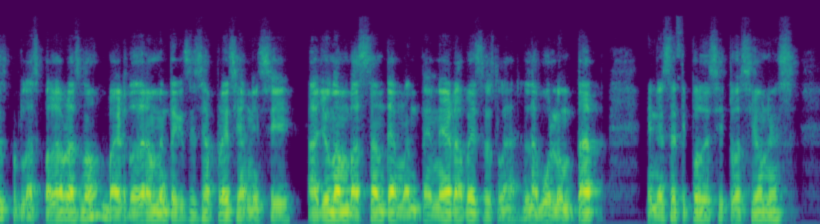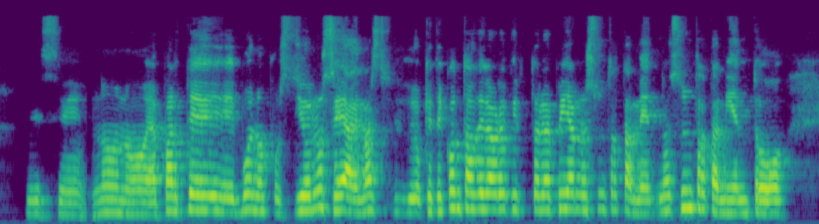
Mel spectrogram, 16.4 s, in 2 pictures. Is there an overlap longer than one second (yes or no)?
no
